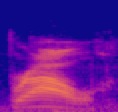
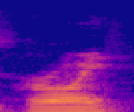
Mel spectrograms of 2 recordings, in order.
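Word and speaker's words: Bräu: find a bigger one why don't you assume that br a with the umlaut u is pronounced brow nah it's broy right huh yeah learn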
